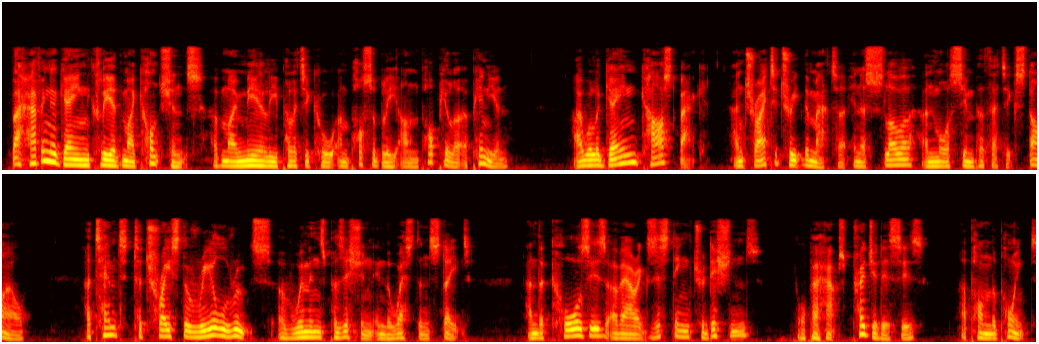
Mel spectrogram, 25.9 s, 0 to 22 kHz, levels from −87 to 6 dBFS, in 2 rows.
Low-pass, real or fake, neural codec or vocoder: 7.2 kHz; fake; codec, 16 kHz, 4 kbps, X-Codec, WavLM features, trained on Multilingual LibriSpeech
